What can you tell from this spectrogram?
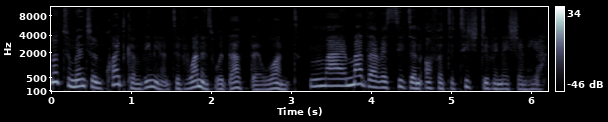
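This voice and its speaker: In video game dialogue, a brave, earnest teenage schoolgirl witch from Uganda speaks with warmth, her pitch lively and her wording careful, precise, and formal. The recording is dry and close, with no room sound at all.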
